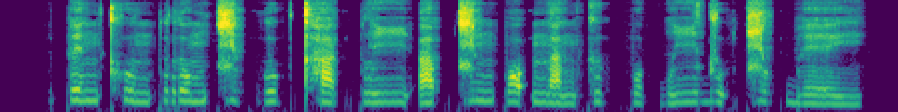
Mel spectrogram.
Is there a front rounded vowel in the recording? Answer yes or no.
no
